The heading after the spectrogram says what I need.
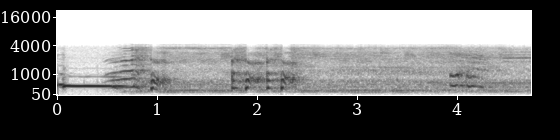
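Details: Young child gives a brief whiny cry then about four or five short, voiced coughs in quick bursts.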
